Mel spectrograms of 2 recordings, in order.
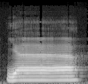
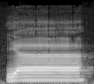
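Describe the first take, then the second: No difference in how they are said.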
